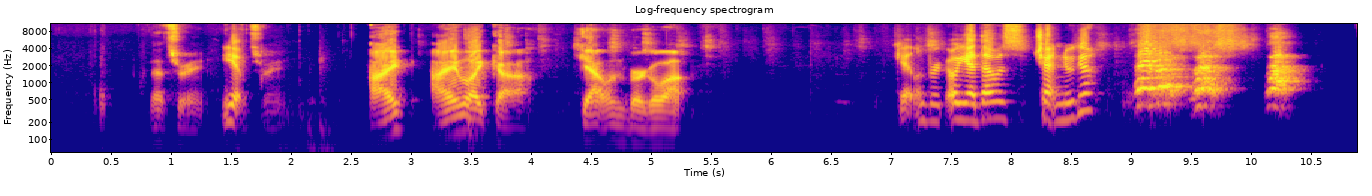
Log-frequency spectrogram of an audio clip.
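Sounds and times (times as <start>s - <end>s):
speech: 0.8s - 5.6s, 7.0s - 9.6s
dogs barking: 9.0s - 10.6s.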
